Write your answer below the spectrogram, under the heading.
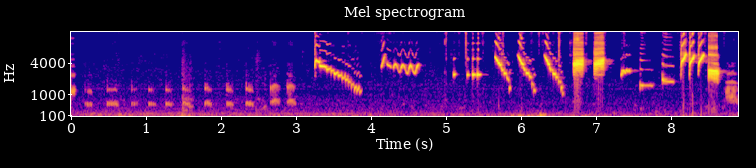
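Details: Asian pied starling song used as a morning and evening singing prompt for kept starlings. Soft low paired notes open it, then loud descending whistles, sharp rising slurs and harsh grating bursts come in quick succession.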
